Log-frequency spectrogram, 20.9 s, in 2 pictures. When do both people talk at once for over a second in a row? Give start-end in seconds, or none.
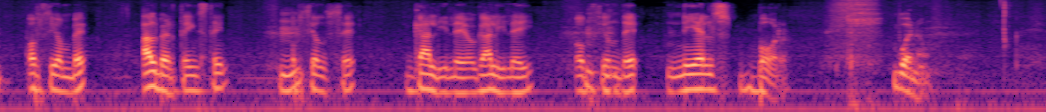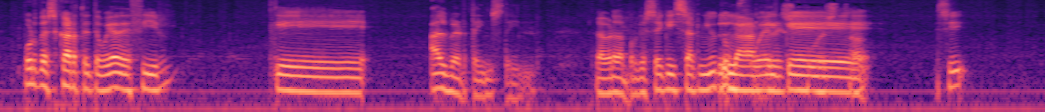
17.8-19.2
